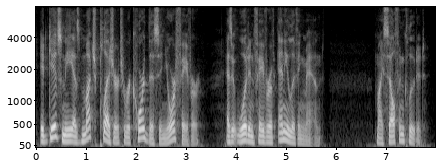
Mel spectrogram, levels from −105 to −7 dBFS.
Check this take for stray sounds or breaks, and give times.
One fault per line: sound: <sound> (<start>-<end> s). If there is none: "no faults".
no faults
